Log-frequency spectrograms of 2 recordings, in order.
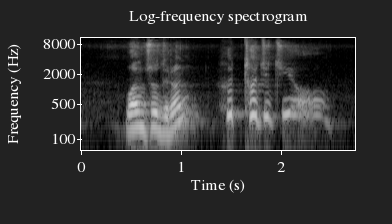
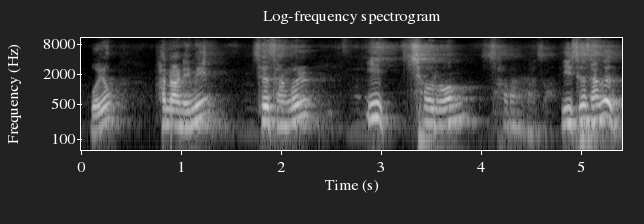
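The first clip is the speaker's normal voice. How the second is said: normal talking voice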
